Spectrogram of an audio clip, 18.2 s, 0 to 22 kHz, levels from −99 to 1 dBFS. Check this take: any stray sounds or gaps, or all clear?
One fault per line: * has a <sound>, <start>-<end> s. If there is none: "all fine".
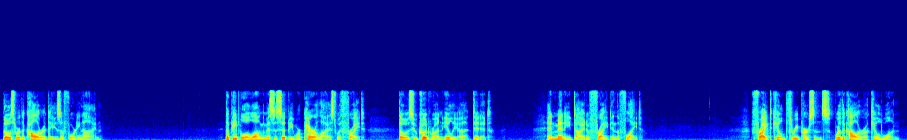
all fine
